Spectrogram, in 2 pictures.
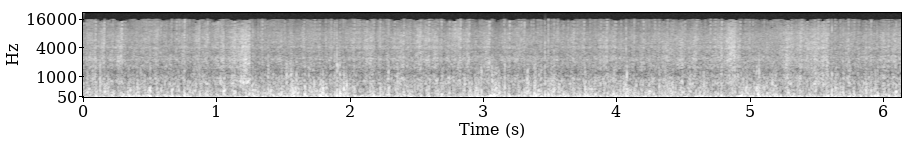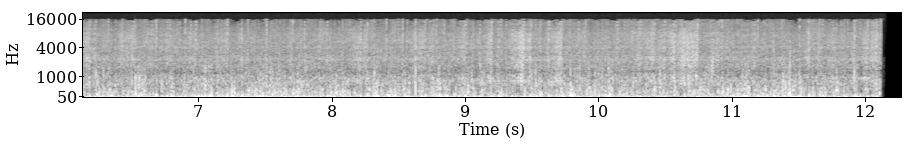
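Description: A moving train's running noise: a steady low rumble with wind buffeting the microphone. It cuts off abruptly near the end.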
